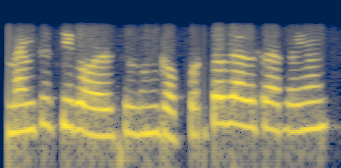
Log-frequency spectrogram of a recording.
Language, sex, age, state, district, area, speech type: Punjabi, female, 18-30, Punjab, Shaheed Bhagat Singh Nagar, urban, conversation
